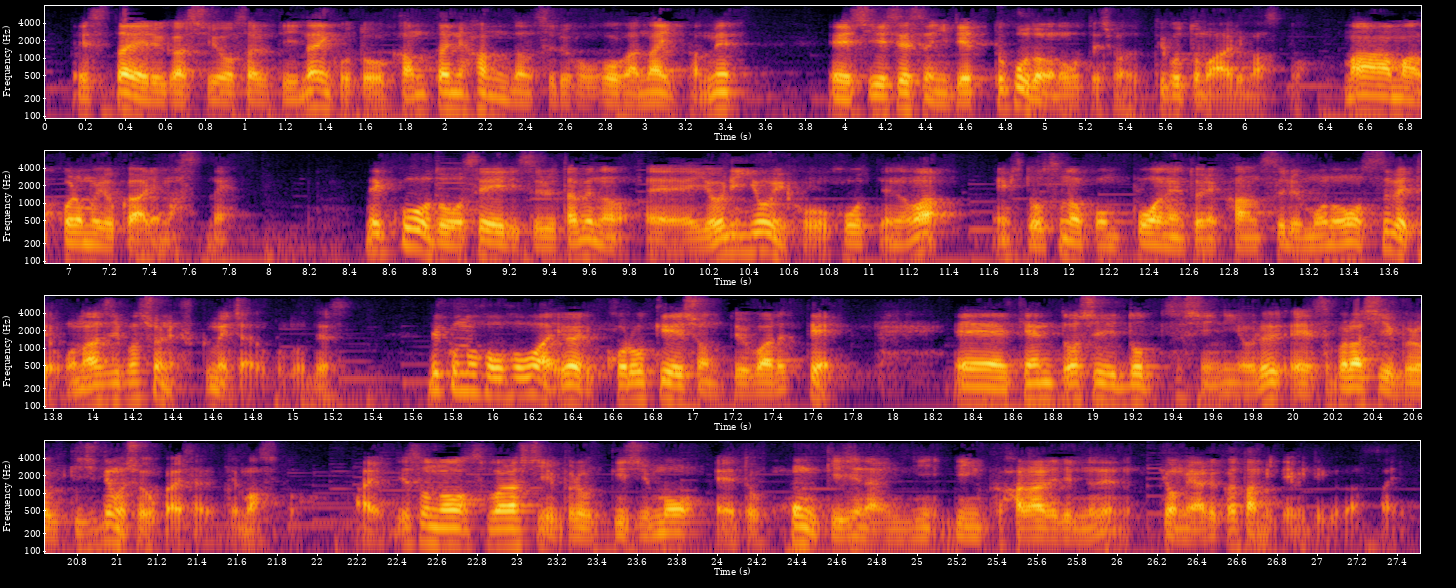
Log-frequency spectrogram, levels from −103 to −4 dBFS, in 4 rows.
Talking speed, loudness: 510 characters per minute, -24 LUFS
